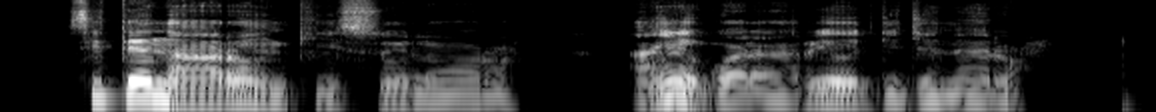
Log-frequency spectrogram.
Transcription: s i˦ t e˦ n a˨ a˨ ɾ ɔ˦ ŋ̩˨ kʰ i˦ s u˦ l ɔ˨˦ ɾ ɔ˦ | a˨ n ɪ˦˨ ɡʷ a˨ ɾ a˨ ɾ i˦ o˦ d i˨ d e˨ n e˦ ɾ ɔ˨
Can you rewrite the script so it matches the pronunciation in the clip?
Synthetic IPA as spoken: s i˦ t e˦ n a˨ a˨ ɾ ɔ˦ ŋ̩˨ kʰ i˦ s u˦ l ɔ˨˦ ɾ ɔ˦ | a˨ ɲ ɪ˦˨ ɡʷ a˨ ɾ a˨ ɾ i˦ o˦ d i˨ d͡ʒ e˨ n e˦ ɾ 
